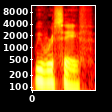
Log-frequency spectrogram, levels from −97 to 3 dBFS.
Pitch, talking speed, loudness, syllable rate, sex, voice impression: 115 Hz, 190 wpm, -14 LUFS, 5.9 syllables/s, male, very masculine, very adult-like, old, thick, slightly thin, tensed, slightly powerful, slightly bright, slightly dark, slightly hard, clear, slightly fluent, cool, very intellectual, slightly refreshing, sincere, calm, reassuring, slightly unique, elegant, slightly wild, very sweet, kind, strict, slightly modest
